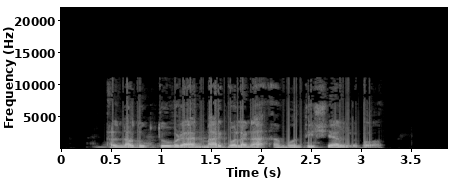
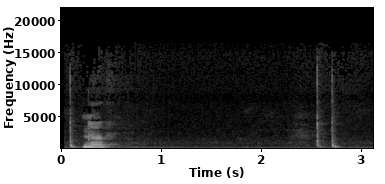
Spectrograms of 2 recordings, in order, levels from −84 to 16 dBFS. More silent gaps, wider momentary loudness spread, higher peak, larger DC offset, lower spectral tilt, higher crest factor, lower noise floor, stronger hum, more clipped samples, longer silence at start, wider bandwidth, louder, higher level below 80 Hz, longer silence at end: neither; second, 11 LU vs 17 LU; first, -2 dBFS vs -8 dBFS; neither; first, -6.5 dB/octave vs -5 dB/octave; second, 18 dB vs 24 dB; first, -76 dBFS vs -56 dBFS; neither; neither; first, 0.35 s vs 0.1 s; second, 11.5 kHz vs 16.5 kHz; first, -19 LUFS vs -28 LUFS; first, -42 dBFS vs -66 dBFS; first, 0.65 s vs 0.35 s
